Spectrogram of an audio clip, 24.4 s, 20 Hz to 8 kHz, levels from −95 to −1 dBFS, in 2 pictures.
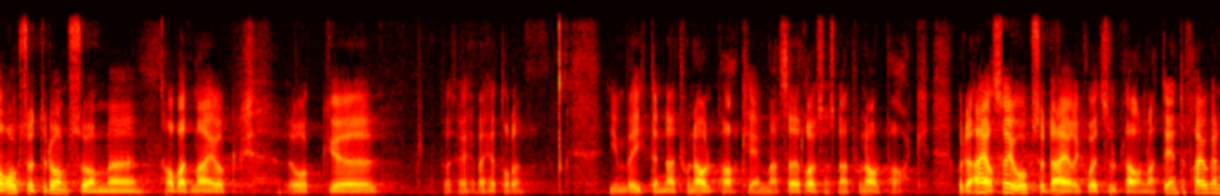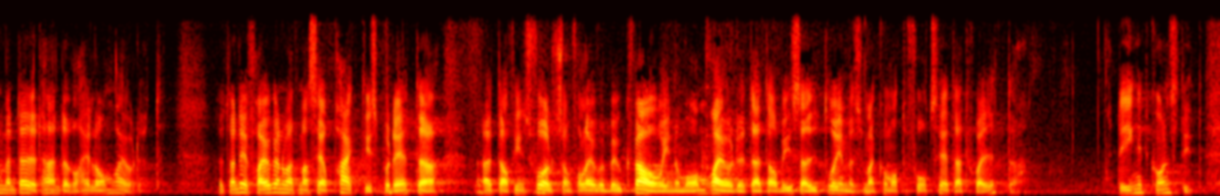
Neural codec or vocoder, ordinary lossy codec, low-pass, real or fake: none; none; 7.2 kHz; real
